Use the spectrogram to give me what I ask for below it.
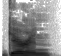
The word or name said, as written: garron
